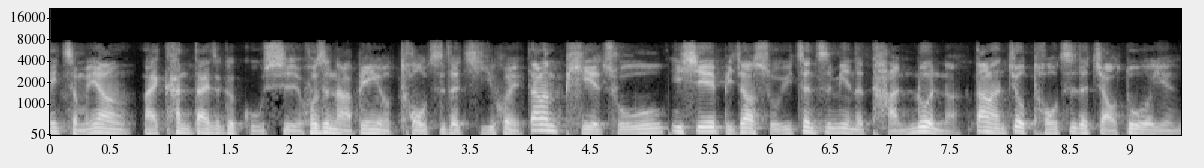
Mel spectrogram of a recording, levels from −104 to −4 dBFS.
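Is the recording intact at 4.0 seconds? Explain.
No. At 4.0 seconds the clip is at the very end of an AMR rate drop that runs from about 2.22 to 4.02 s. The radio link weakened and the network ordered the AMR wideband codec down from its clean high rate to its lowest mode, trading speech bits for error protection. The sound fits a fall from 23.85 to 6.6 kbit/s. The bandwidth holds and nothing drops out, but the speech turns rough, raspy and synthetic until the rate recovers just after 4.0 s.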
